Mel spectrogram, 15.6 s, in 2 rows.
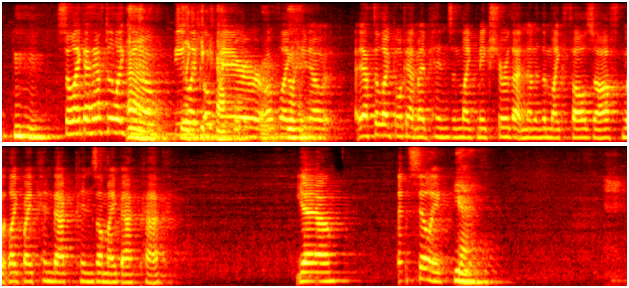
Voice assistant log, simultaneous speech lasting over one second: present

